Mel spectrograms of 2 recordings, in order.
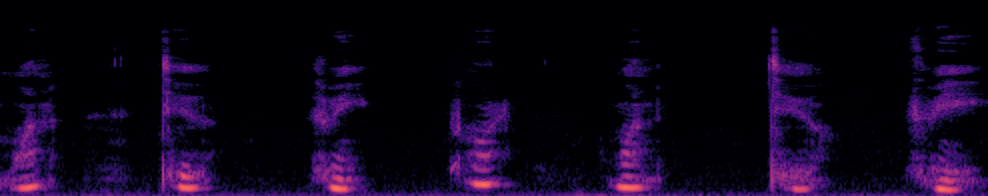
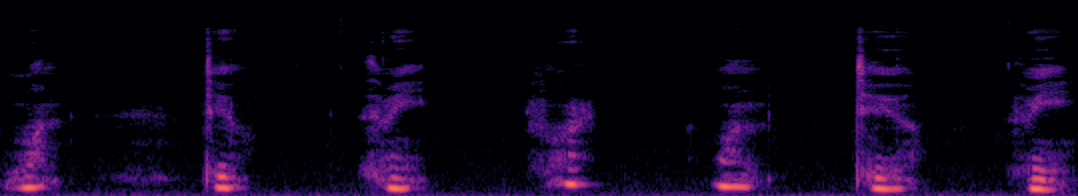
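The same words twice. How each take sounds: The two takes are said the same way.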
